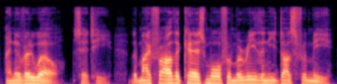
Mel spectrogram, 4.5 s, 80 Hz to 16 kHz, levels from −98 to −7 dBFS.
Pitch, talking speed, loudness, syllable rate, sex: 115 Hz, 240 wpm, -17 LUFS, 5.4 syllables/s, male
